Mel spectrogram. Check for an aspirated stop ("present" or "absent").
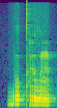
present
